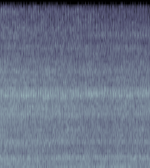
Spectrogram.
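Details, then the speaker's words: Old scooter revived after a gas leak. A steady, even low putter idle with no knocks, misses or surging sounds healthy. The starter button still doesn't work, and an exhaust clamp is coming loose. "Sure. All right, sweet. I still want to get this starter button to work for sure, but nice to see it running."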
